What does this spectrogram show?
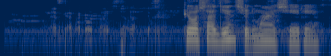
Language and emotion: Russian, sad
